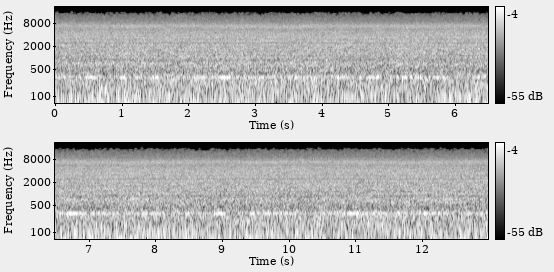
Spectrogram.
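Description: A low hum drones steadily inside a train carriage.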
